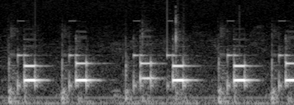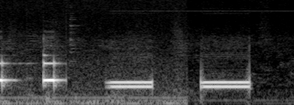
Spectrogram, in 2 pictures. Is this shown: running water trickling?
no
